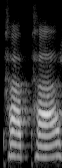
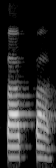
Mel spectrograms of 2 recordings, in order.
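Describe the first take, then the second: First: The p releases a puff of air. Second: The p is held back without a puff. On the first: The speaker calls it wrong. "au lieu de faire papa" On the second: The speaker calls it right. "je vais faire papa"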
